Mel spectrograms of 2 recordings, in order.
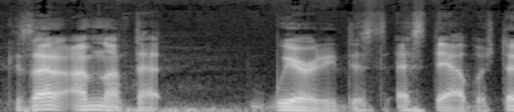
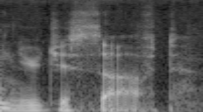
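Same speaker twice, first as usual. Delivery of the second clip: soft whispered jab, much quieter; 3 semitones lower, 10 dB quieter, much slower than usual. Real, not acted. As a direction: mutter the tease under your breath. Teasing reply in the argument.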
